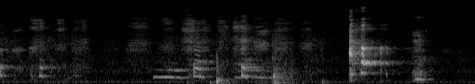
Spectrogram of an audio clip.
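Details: Baby imitating a cough: small, breathy, playful fake coughing sounds mixed with babbling and a laugh, with no sign of illness; voluntary cough.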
